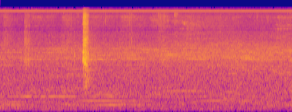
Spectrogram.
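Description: Steady warehouse background noise with faint drawn-out tones, broken by one sharp knock a little over a second in.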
